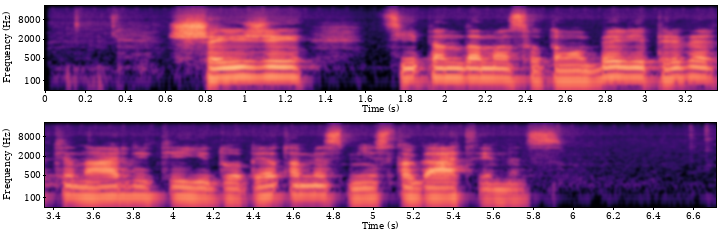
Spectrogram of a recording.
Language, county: Lithuanian, Alytus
